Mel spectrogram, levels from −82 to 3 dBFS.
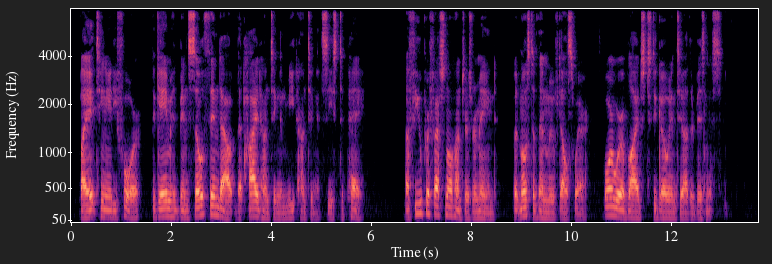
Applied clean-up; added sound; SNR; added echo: none; none; none; none.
